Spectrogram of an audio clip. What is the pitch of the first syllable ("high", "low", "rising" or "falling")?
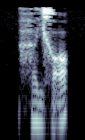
low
